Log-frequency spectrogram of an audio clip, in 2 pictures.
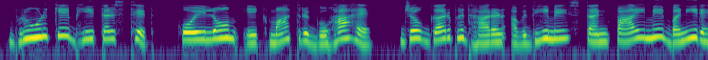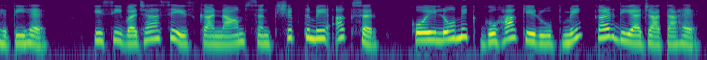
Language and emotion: Hindi, neutral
